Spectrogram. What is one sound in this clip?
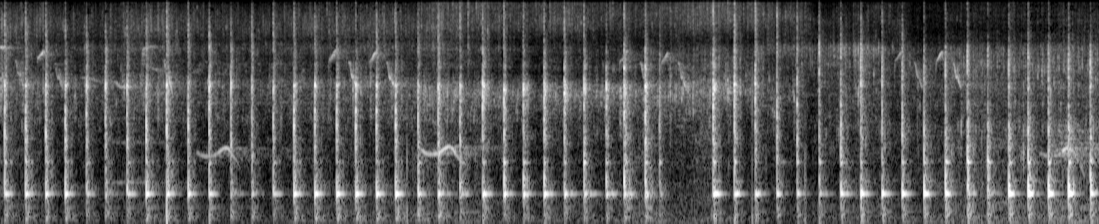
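Water pours from a pipe and splashes onto the ground.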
